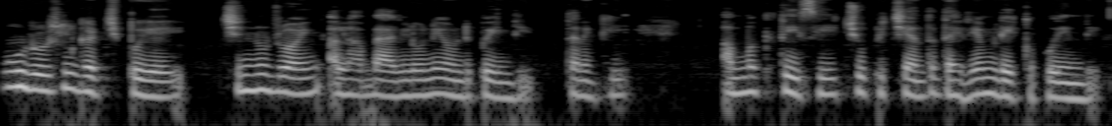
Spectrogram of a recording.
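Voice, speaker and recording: A woman telling a calm, gentle story for parents and ending with advice. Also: deep voice, a little fast.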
